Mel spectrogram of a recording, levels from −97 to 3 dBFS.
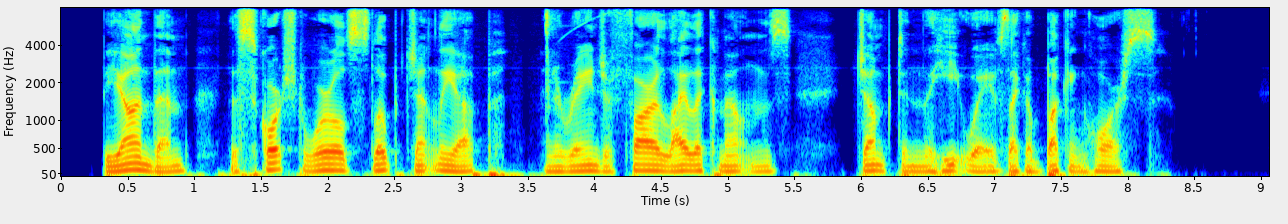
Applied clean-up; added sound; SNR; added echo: neural mask model DeepFilterNet 3.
